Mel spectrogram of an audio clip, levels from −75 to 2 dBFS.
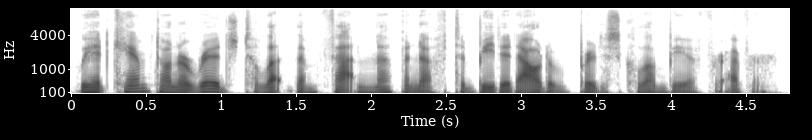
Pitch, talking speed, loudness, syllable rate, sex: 95 Hz, 265 wpm, -23 LUFS, 6.3 syllables/s, male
